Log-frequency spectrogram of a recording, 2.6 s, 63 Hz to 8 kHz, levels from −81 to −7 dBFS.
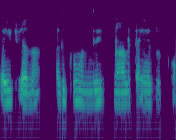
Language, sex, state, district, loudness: Tamil, male, Karnataka, Chamarajanagar, -42 LUFS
